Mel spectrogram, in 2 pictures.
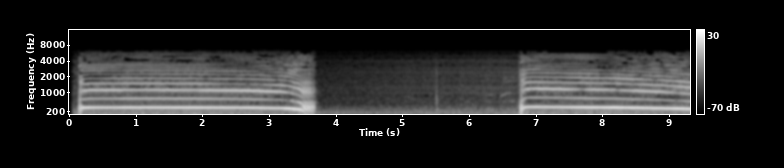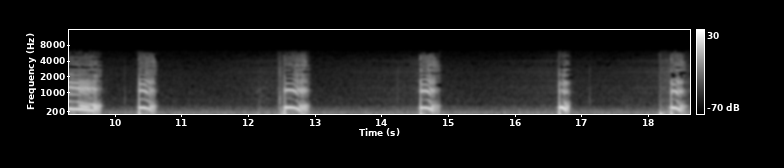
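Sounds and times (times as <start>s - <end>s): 
moose call: 0.1s - 3.8s, 6.8s - 10.7s, 12.5s - 13.0s, 14.6s - 15.0s, 16.6s - 16.9s, 18.2s - 18.6s.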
